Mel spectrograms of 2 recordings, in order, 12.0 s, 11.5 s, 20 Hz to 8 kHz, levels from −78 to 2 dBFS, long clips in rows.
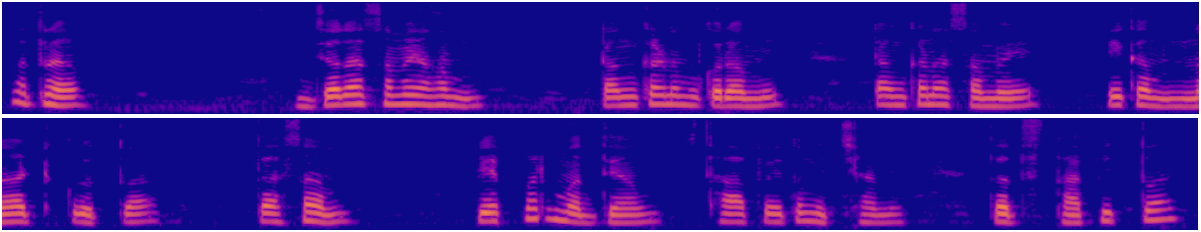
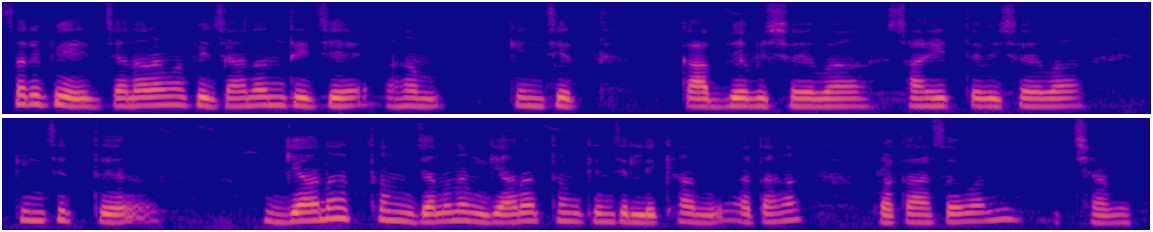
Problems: background conversations at intervals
